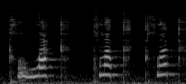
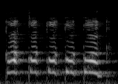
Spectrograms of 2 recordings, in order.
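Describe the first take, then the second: First: High hen clucks, spaced out; high-pitched chicken call; clucking hens. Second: Loud, high, rapid-fire clucks; raised, high-pitched chicken squawking; louder clucking hens. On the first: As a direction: cluck like a hen, slowly one by one. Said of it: "the hens cried". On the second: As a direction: cluck frantically like hens over the wind. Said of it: "The hens clucked louder". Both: Pretend.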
